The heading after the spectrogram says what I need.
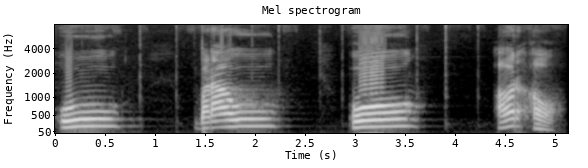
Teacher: उ बोला तभी मुंह की आकृति गोल होती है, वृत्त के समान गोल होती है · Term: वृत्तीय स्वर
